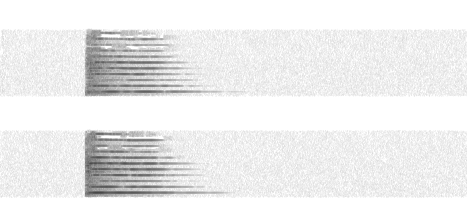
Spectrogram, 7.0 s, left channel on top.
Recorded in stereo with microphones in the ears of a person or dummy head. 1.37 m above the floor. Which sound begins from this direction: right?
A violin, at 1.3 s.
